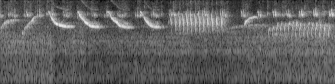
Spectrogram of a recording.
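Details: Canary song used to stimulate lazy canaries to sing: repeated down-slurred whistles about three per second, then a fast buzzy trill and more slurred notes.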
